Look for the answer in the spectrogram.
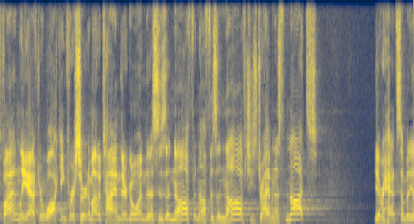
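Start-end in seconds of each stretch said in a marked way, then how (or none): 2.9-6.4 acted exasperation, rising as it goes; fed up. Disciples complaining about the yelling woman, increasingly fed up. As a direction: complain like your patience is running out. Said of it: "They were fed up".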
